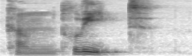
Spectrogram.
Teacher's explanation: Again in complete, two vowels, two syllables there. The first one is unstressed, the second one is stressed, so there's an accent on it.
